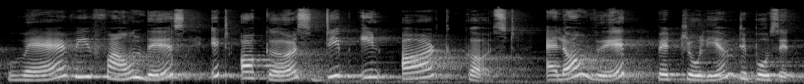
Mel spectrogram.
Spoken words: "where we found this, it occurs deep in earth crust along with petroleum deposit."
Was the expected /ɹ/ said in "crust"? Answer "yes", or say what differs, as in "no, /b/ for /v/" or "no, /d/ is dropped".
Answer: no, /ɹ/ is dropped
